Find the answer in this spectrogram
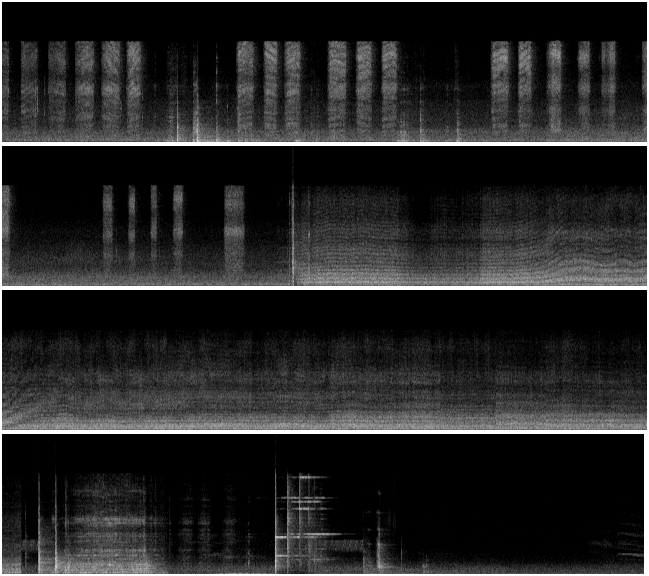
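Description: A run of quick sharp taps and scrapes on the metal pump base. Then, about ten seconds in, a propane torch flame hisses steadily for about ten seconds while it heats the joint between the pump's pipes and its foot plate, and cuts off. A few sharp knocks follow near the end.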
